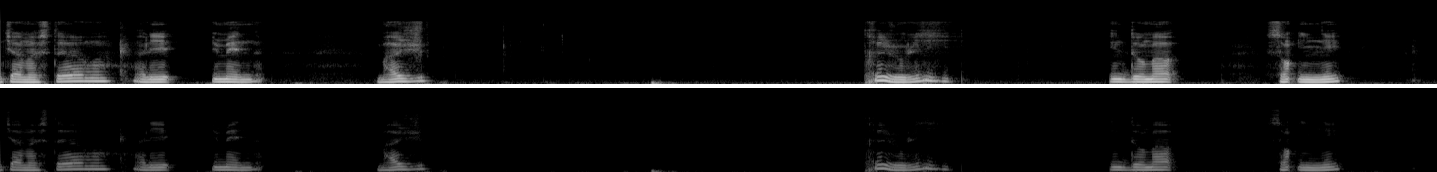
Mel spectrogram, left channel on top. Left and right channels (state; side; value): quieter; right; 18.1 dB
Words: Master. Allié humaine. Mage. Très joli. Indoma sans inné.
